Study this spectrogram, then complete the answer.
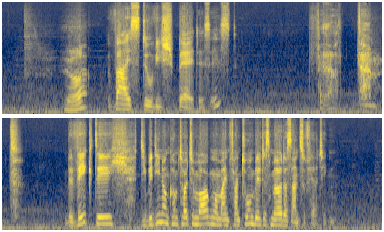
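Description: A young woman talks briskly over a phone.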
